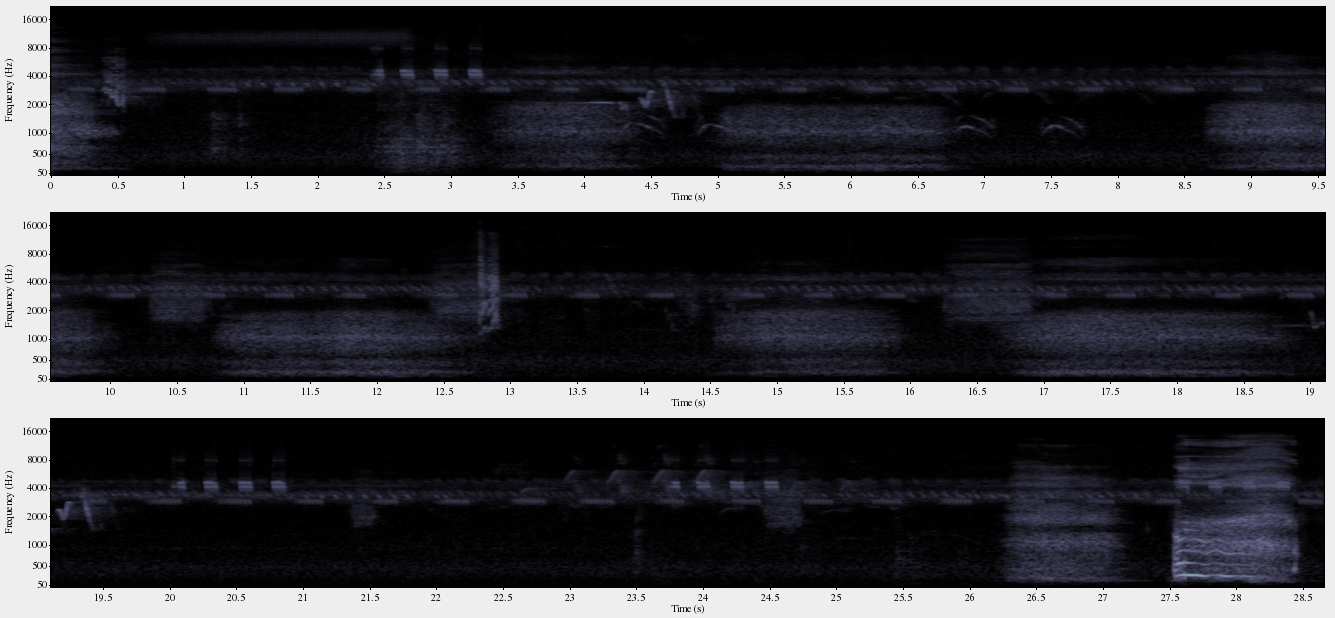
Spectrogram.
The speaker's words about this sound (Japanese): あー、でも虫の音が眠気を誘う。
